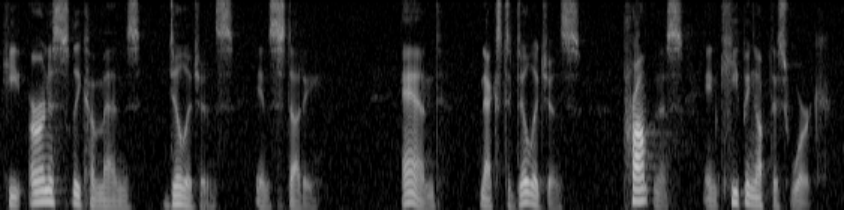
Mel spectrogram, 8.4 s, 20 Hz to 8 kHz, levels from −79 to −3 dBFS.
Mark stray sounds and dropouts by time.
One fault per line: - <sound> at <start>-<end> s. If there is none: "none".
none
